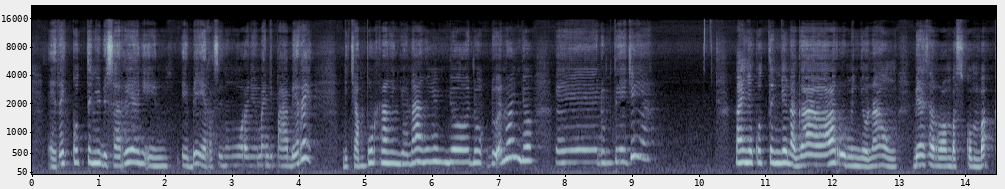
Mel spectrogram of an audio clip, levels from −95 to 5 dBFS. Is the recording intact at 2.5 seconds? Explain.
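No, at 2.5 seconds the speech carries the same plainly audible coding damage that runs through the whole clip, likely low-delay AAC compression (AAC-ELD) at a rate that fits around 32 kbps, with nothing above 15.6 kHz. Its low bitrate leaves too few bits for clean speech.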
